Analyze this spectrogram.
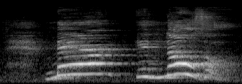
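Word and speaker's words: μεριμνάω: And so there's another word, and it is pronounced merinozo. And it's M-E-R-I-M-N-A-O.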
